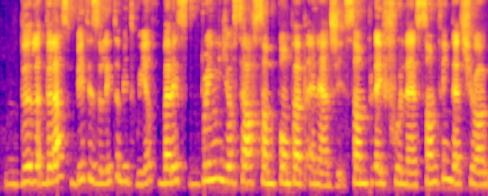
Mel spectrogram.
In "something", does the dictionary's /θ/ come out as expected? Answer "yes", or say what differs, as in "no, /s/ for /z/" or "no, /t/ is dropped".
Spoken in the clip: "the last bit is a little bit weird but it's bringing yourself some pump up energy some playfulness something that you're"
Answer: yes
